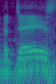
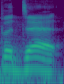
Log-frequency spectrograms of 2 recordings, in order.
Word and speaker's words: bidet: paper it was like no I'm pretty sure it's pronounced Baudette I was like it's not it's it is not pronounced like that at all you will find that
